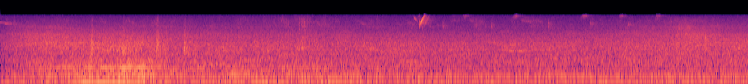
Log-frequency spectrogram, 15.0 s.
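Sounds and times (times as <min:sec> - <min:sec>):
bird chirping: 0:00.0 - 0:00.4, 0:08.1 - 0:13.3
outdoor background hiss: 0:03.2 - 0:14.9.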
